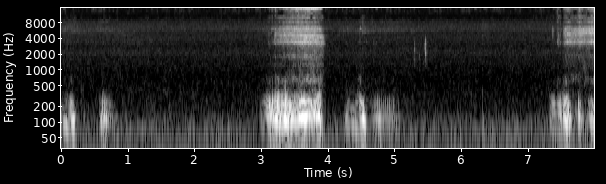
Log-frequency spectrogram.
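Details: Blue heeler dog snoring while asleep: soft, low snuffling breaths with one louder rumbling snore in the middle.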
